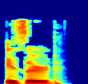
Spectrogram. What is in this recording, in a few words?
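"izzard", British English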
